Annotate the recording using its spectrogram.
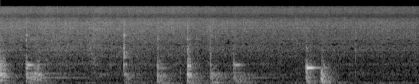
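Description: Crumbled beef sausage and sliced onion sizzling in a frying pan while a spatula stirs them, scraping and knocking against the pan several times. The loudest stroke comes about three seconds in.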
